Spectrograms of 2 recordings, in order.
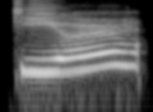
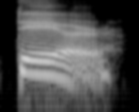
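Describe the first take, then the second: First: The vowel sounds like the one in ear. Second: The vowel sounds like the one in air. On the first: A drop from the eye. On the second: To rip something apart.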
